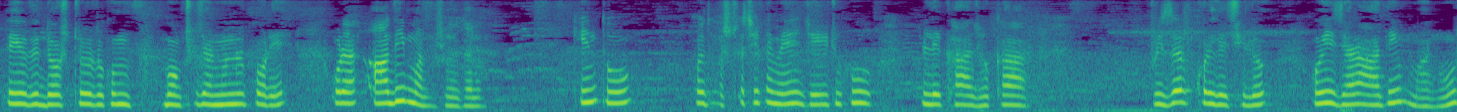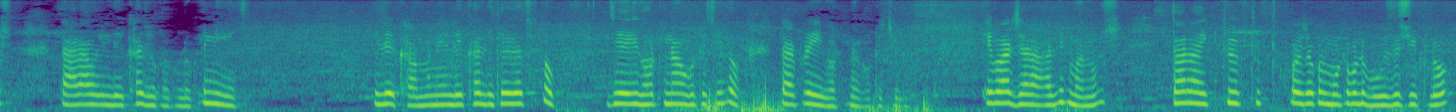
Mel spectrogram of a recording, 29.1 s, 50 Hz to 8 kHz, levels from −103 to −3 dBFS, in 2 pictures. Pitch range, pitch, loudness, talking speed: 250-290 Hz, 265 Hz, -23 LUFS, 120 wpm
